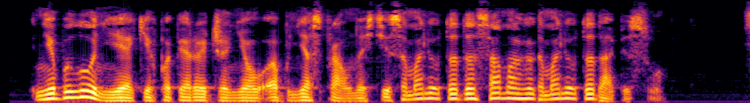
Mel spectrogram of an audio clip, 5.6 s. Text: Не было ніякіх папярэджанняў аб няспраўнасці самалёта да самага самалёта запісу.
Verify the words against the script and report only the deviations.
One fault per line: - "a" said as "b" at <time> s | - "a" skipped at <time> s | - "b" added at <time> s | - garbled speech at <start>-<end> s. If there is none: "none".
none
